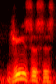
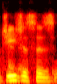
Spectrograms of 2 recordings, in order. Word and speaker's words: Jesus's: and perusing the Bible that is not how you pronounce that it is not Jesus's it's Jesus there is no es at the end of that you can't your life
